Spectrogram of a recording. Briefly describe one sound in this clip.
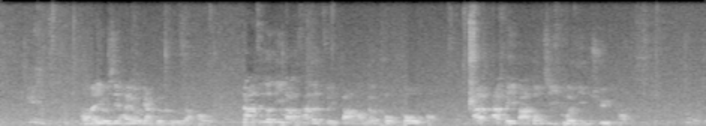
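A young man speaks calmly through a microphone in a slightly echoing room.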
